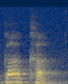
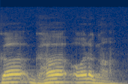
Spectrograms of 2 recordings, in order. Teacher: ज्यादा इनम भारीपन है क और ख में कम भारीपन है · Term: अघोष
